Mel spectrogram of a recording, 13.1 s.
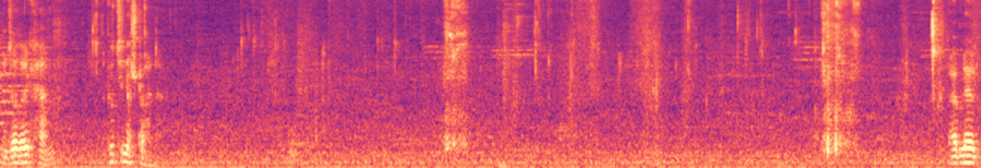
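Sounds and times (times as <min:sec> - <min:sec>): wet chewing: 0:03.1 - 0:12.7.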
